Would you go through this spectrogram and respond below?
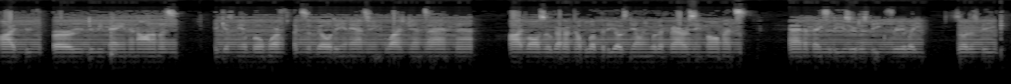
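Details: Electrolarynx speech from a man who had a laryngectomy removing his vocal cords, using a buzzing artificial larynx pressed to the throat.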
